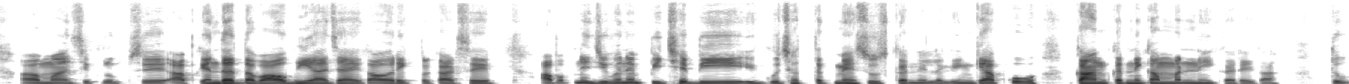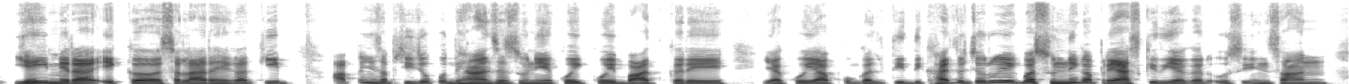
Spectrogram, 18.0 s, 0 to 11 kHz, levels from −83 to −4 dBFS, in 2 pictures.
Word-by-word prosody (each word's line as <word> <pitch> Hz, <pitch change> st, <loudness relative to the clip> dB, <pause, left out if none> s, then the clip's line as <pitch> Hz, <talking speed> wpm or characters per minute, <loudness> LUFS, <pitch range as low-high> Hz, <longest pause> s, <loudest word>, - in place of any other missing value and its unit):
अ, 125 Hz, 0 st, 0 dB
मानसिक 145 Hz, +5 st, -4 dB
रूप 165 Hz, -1 st, -9 dB
से 170 Hz, 0 st, -3 dB
आपके 145 Hz, 0 st, -1 dB
अंदर 160 Hz, +2 st, +6 dB
दबाव 130 Hz, +3 st, +4 dB
भी 160 Hz, +1 st, +1 dB
आ 155 Hz, -1 st, +2 dB
जाएगा। 160 Hz, +2 st, -1 dB
और 165 Hz, 0 st, 0 dB
एक 160 Hz, -1 st, -4 dB
प्रकार 145 Hz, 0 st, -2 dB
से 155 Hz, -2 st, -1 dB, 0.3 s
आप 155 Hz, -, +2 dB
अपने 215 Hz, 0 st, -2 dB
जीवन 185 Hz, +1 st, -1 dB
में 200 Hz, 0 st, +2 dB
पीछे 175 Hz, +3 st, -1 dB
भी 185 Hz, -3 st, 0 dB
कुछ 165 Hz, -1 st, -6 dB
हद 155 Hz, -, -5 dB
तक 175 Hz, -, -3 dB
महसूस 130 Hz, -3 st, -2 dB
करने 110 Hz, -1 st, -3 dB
लगेंगे 110 Hz, +5 st, -6 dB
कि 175 Hz, -, +1 dB
आपको 180 Hz, +2 st, +1 dB, 0.3 s
काम 165 Hz, +2 st, +7 dB
करने 165 Hz, -1 st, 0 dB
का 165 Hz, 0 st, +1 dB
मन 130 Hz, -3 st, -1 dB
नहीं 115 Hz, -2 st, -4 dB
करेगा। 100 Hz, 0 st, -8 dB, 0.4 s
तो 200 Hz, +1 st, -5 dB
यही 190 Hz, +5 st, +5 dB
मेरा 190 Hz, 0 st, +7 dB
एक 170 Hz, -1 st, -1 dB, 0.2 s
सलाह 155 Hz, +3 st, +2 dB
रहेगा 170 Hz, +2 st, +1 dB
कि 200 Hz, -2 st, -2 dB, 0.3 s
आप 195 Hz, 0 st, -3 dB
इन 210 Hz, -, 0 dB
सब 200 Hz, 0 st, -1 dB
चीज़ों 190 Hz, 0 st, -4 dB
को 205 Hz, +1 st, -5 dB
ध्यान 145 Hz, +1 st, +2 dB
से 175 Hz, 0 st, -1 dB
सुनिए, 160 Hz, +1 st, -1 dB
कोई 160 Hz, 0 st, -1 dB
कोई 160 Hz, 0 st, +1 dB
बात 135 Hz, +1 st, +3 dB
करे 145 Hz, 0 st, 0 dB, 0.3 s
या 135 Hz, -1 st, +2 dB
कोई 140 Hz, +2 st, -2 dB
आपको 135 Hz, +1 st, -10 dB
गलती 125 Hz, +4 st, -4 dB
दिखाए, 140 Hz, +4 st, +1 dB
तो 215 Hz, -, -3 dB
ज़रूर 210 Hz, +4 st, -1 dB
एक 225 Hz, -2 st, +3 dB
बार 215 Hz, 0 st, +5 dB
सुनने 195 Hz, 0 st, +2 dB
का 215 Hz, -, +4 dB
प्रयास 165 Hz, -4 st, +5 dB
कीजिए, 155 Hz, 0 st, -1 dB
अगर 155 Hz, 0 st, -3 dB
उस 145 Hz, -1 st, -9 dB
इंसान 140 Hz, +2 st, -3 dB
160 Hz, 230 wpm, -24 LUFS, 140-180 Hz, 0.4 s, काम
